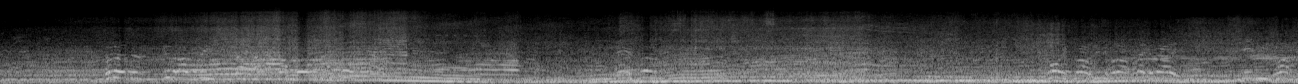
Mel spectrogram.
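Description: Several race cars' engines revving on a dirt track, their pitch sweeping down and up again as they lift off, accelerate through the gears and pass by.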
